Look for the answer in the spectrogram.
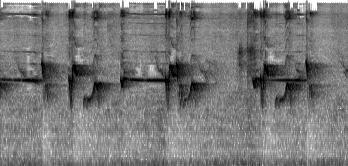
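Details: Fighting song of a local bar-winged prinia, full of energy: repeated phrases of a thin held whistle then sliding, buzzy descending notes, roughly one per second, with low background rumble.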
